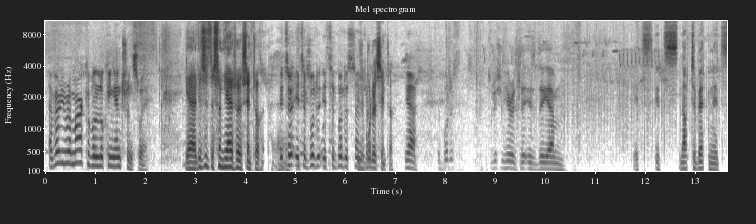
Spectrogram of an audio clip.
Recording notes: The three intrepid walkers start in Belvoir car park. Recorded over one day at the start of April 2023 typical Irish weather was encountered with rain, wind and sunshine all making an appearance. Paid a visit on their trek to the Sunyata Buddhist centre located on the hills.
